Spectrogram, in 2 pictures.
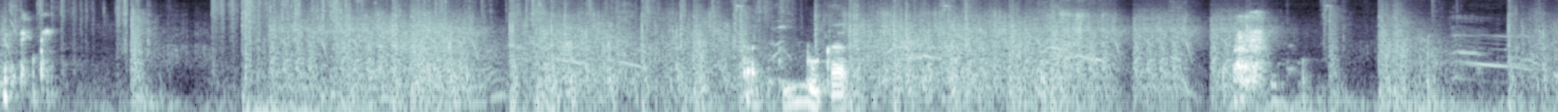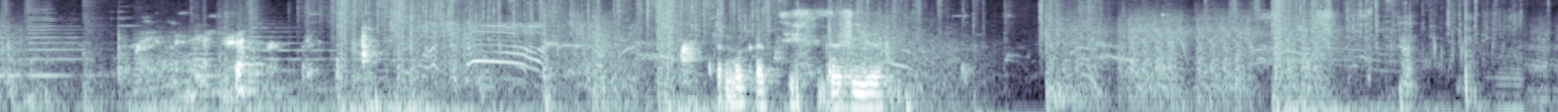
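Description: Musket shots and cannon blasts crack out in a battle.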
